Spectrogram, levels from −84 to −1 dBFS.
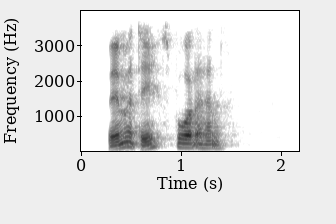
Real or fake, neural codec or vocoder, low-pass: real; none; 3.6 kHz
